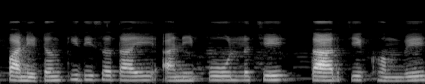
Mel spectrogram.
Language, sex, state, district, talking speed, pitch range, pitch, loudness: Marathi, female, Maharashtra, Gondia, 125 wpm, 185-200 Hz, 195 Hz, -22 LUFS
